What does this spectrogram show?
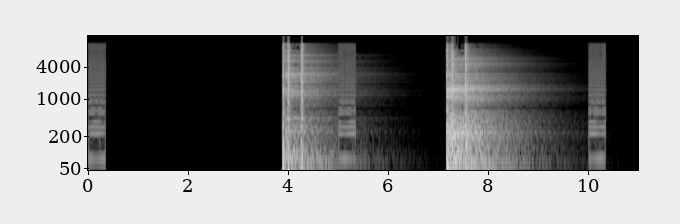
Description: Descarga de Sonidos mp3 Gratis: ruido 4.
rotos_1.mp3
